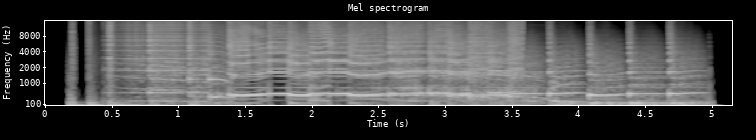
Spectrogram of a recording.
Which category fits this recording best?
Sound effects > Electronic / Design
